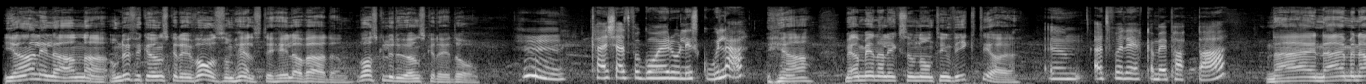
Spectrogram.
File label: Radiospot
